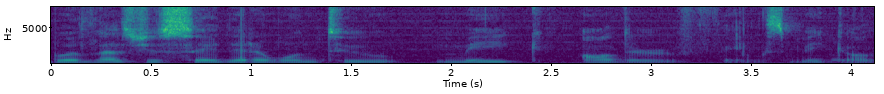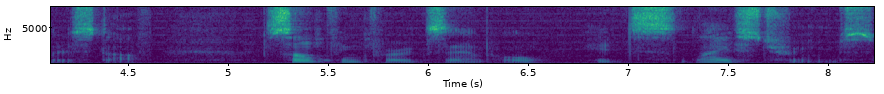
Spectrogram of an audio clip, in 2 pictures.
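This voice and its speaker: Very deep and low in pitch, a man speaks in a Portuguese accent with vocal fry. His pitch swings very widely, and his pace is fairly slow. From Brazil. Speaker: content creator. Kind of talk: casual talk while drawing. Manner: halting.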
